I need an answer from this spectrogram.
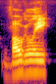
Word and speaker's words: Vogely: good balance, especially if Dom Vogely, how you say it, Noah, unmute it, correct me. Vaguely. I know you've been waiting to correct me. Yep, it's vaguely. You think, God, this guy's vaguely an MLB All-Star.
